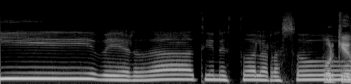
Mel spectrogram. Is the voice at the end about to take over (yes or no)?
yes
